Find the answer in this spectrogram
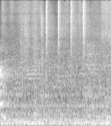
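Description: Gas range burner's spark igniter clicking as the burner is lit: a run of four sharp, high ticks, about four a second, starting nearly a second in.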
